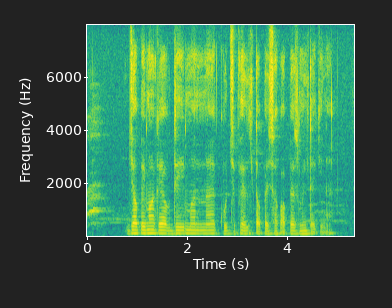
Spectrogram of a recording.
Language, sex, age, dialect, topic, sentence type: Maithili, male, 18-24, Bajjika, banking, question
